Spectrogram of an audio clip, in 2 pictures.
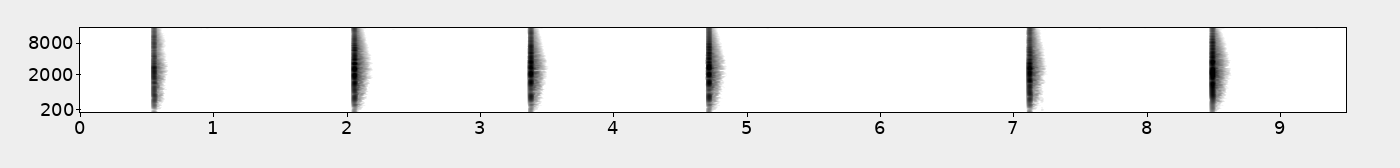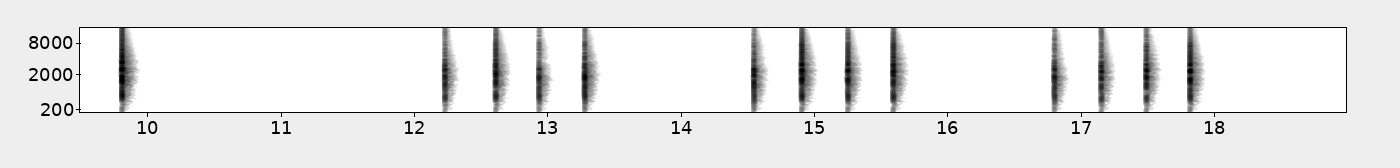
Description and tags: Snapping a belt with different levels of hardness.
Belt, Clap, Punch, OWI, Snapping, Thudding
